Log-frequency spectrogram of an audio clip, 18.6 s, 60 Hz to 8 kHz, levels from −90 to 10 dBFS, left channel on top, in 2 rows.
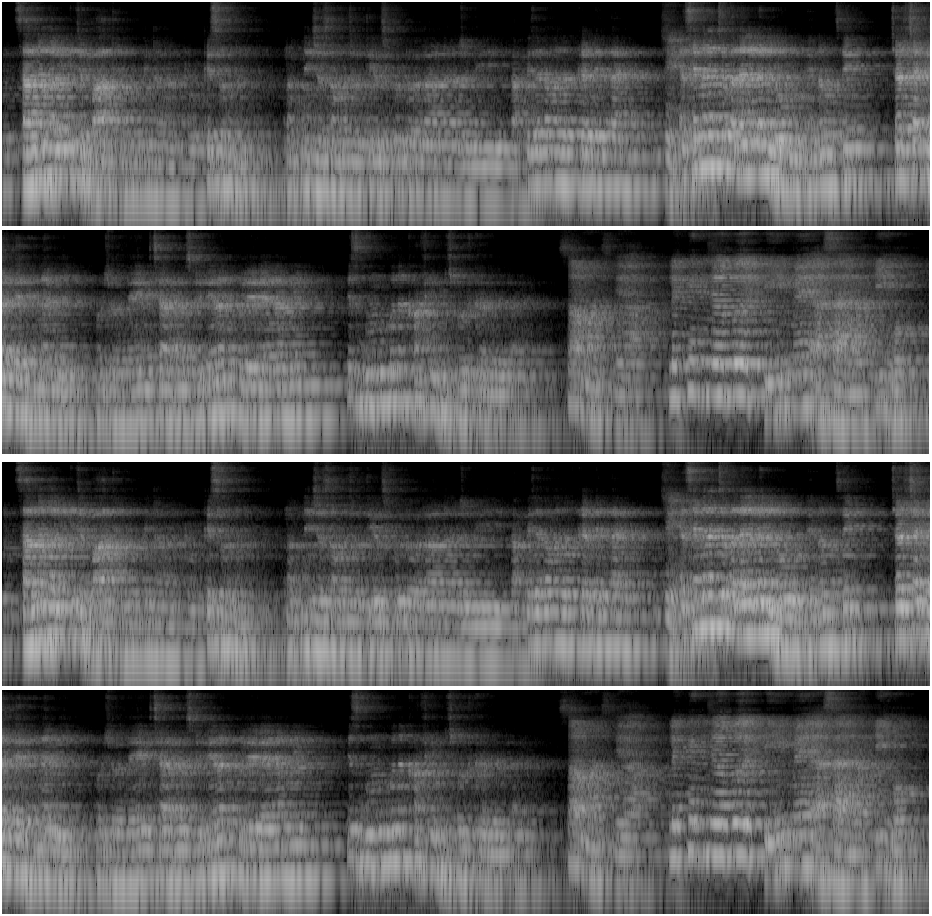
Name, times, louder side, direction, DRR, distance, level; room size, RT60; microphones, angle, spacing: voice 1, 0.2-2.4 2.8-6.3 6.8-8.6 8.9-12.3 12.7-14.6, equal, 25° left, -6 dB, 1.9 m, -29 dB
voice 2, 14.9-15.7 15.9-18.3, equal, ahead, -7 dB, 0.8 m, -31 dB
10.0 x 4.8 x 3.0 m, 1.4 s
head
